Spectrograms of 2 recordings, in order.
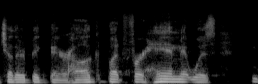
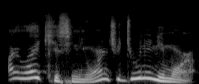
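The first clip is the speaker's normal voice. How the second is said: high mock wife; 9 semitones higher, 6 dB louder, faster than usual. Imitating his wife asking why he stopped kissing her, high and fast. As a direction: voice jumps up high, fast and whiny.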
